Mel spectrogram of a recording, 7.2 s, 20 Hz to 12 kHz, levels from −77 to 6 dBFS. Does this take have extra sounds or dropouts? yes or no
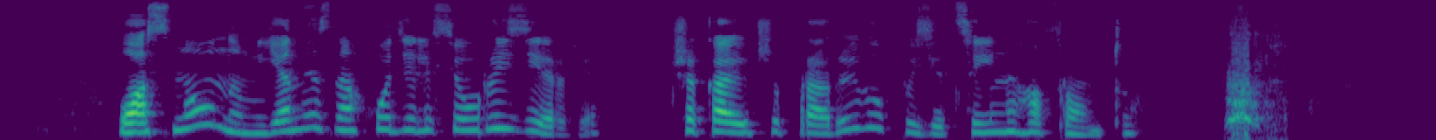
yes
